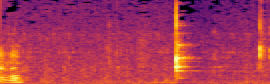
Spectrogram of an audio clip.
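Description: A large metal spoon clinks once against a ceramic plate of noodles, a short sharp clink with a brief ring, over a steady low hum.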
